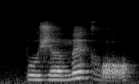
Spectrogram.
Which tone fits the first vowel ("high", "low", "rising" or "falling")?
low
